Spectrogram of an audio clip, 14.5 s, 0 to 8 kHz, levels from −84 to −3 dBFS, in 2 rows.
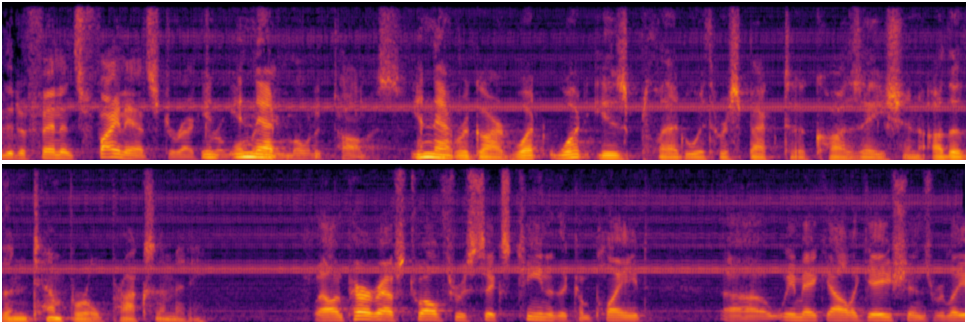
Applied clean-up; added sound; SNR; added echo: none; Engine; 18 dB; none.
